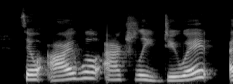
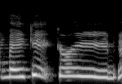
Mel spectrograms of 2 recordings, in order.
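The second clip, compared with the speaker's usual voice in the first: high, slow, drawn-out cheer; excited urging; 10 semitones higher, much slower than usual. Retold or imitated. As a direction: cheer it on like a hype coach. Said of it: "I'm like".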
